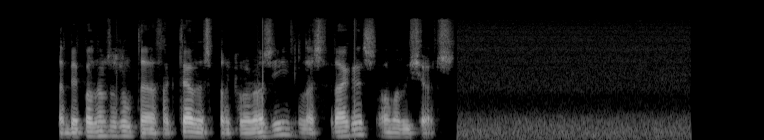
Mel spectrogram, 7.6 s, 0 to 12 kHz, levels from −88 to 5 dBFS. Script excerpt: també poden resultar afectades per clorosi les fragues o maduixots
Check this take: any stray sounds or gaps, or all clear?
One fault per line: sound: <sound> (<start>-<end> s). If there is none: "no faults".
no faults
